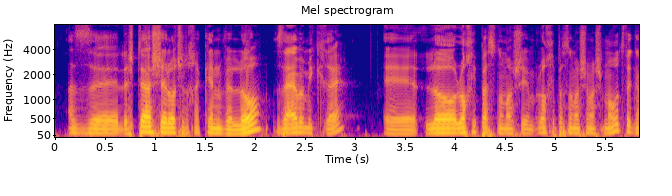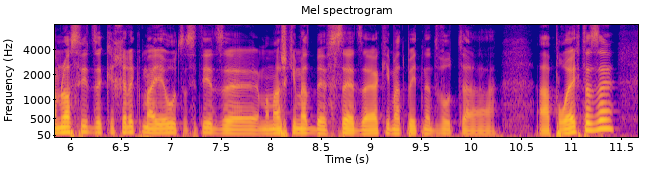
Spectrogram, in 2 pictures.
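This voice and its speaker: A man of medium pitch with a dark, mellow tone speaks at a fairly quick pace in a dry, close sound with no echo. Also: ordinary pitch variation, very clean recording, silent background. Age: 30s. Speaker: startup CTO and software developer. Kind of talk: casual interview.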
